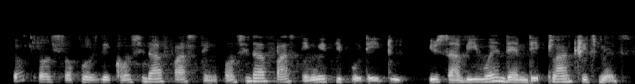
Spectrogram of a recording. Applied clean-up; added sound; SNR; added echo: neural mask model DeepFilterNet 3.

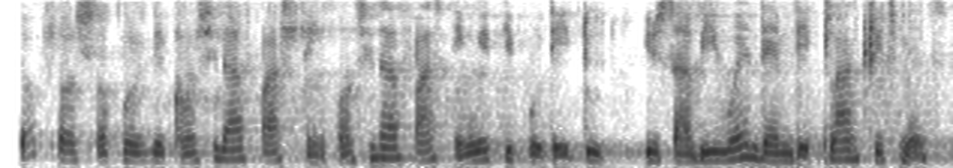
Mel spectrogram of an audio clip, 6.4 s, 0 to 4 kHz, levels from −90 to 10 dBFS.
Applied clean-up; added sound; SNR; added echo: neural separator model SepFormer DNS4.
